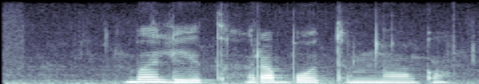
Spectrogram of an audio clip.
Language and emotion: Russian, neutral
